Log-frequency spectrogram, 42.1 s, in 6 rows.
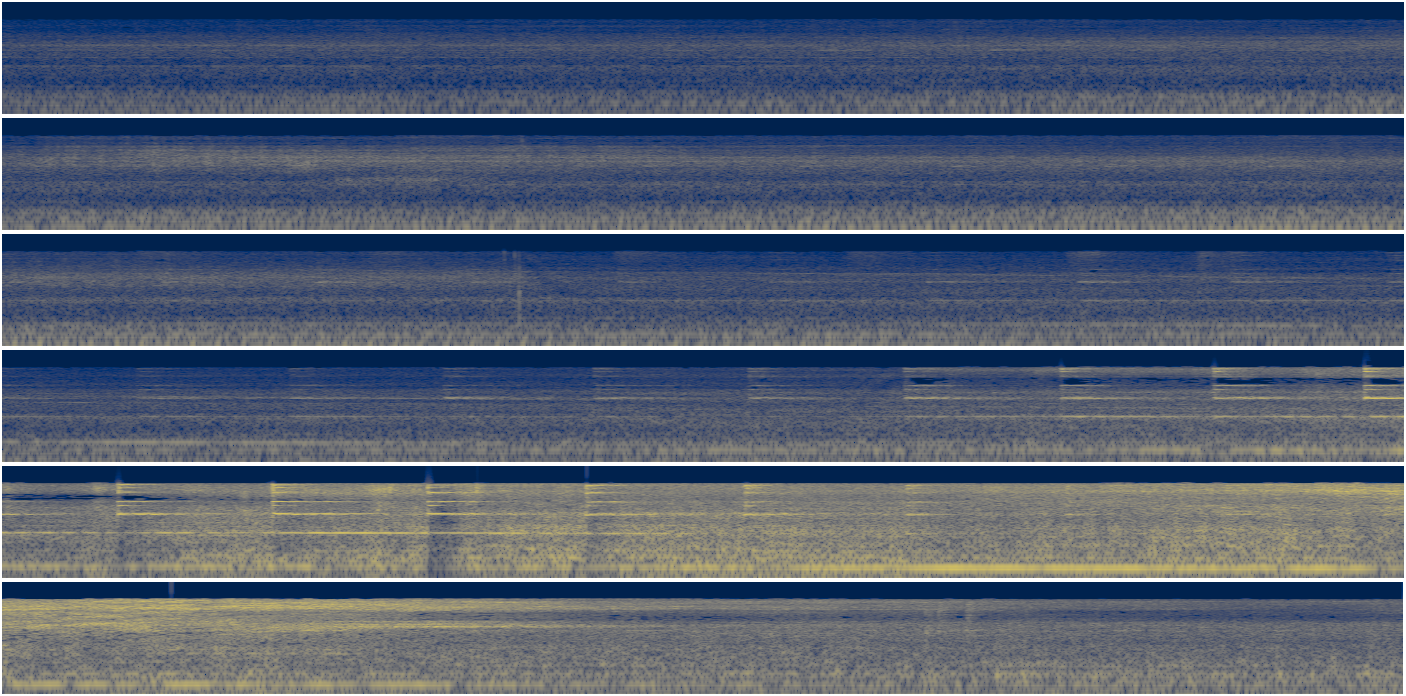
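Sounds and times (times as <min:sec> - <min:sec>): diesel locomotives passing: 0:00.0 - 0:42.0
bell ringing: 0:25.6 - 0:33.6.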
